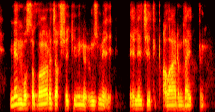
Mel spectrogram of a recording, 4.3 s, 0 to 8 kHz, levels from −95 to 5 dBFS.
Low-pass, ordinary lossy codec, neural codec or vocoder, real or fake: 7.2 kHz; Opus, 24 kbps; codec, 16 kHz, 2 kbps, FunCodec, trained on LibriTTS, 25 frames a second; fake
